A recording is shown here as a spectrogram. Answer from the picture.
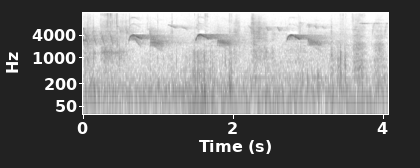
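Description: A bird calling faintly: three short chirps that rise and fall, about a second apart.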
